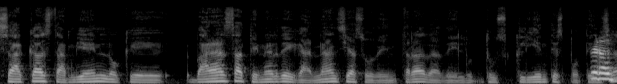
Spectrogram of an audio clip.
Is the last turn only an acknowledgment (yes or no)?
no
